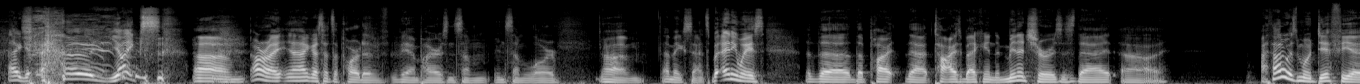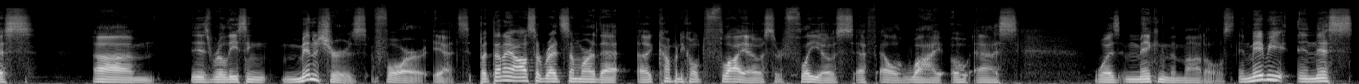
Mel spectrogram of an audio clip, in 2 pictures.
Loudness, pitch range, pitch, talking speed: -17 LUFS, 105-130 Hz, 110 Hz, 150 wpm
